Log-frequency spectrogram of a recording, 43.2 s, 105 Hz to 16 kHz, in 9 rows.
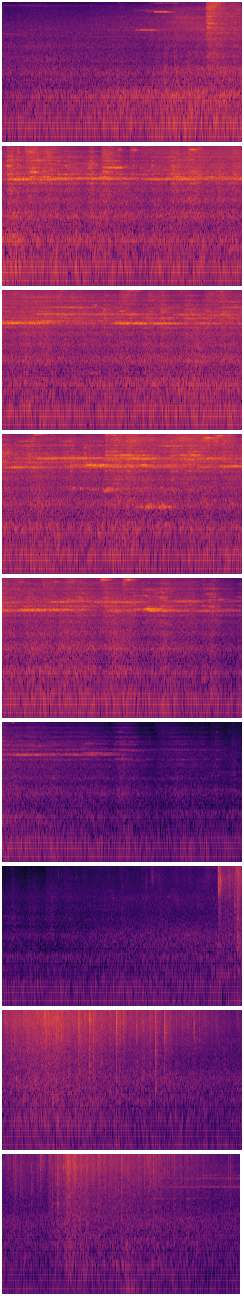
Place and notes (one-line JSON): {"date": "2010-09-07 14:15:00", "description": "Trains and pigeons in Queens, New York.", "latitude": "40.75", "longitude": "-73.94", "altitude": "4", "timezone": "Europe/Berlin"}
